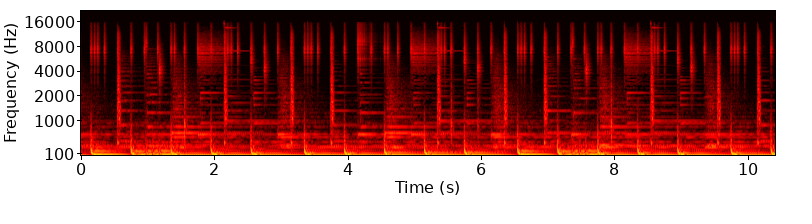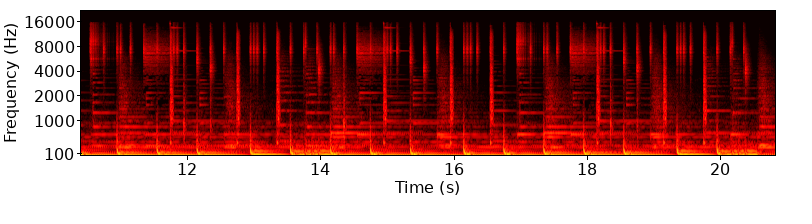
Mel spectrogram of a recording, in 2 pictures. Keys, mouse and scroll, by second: 1.2 click, 2.9-3.5 drag, 7.4 click, 10.8 click, 15.4-16.0 drag, 17.6 Delete.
